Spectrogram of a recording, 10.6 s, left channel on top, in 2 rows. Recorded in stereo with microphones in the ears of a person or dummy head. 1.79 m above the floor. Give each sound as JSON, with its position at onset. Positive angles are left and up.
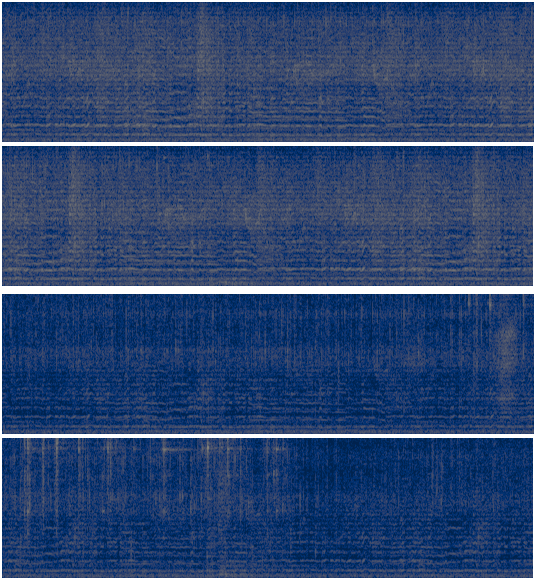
{"t": 0.0, "sound": "an insect", "side_deg": 45}
{"t": 4.7, "sound": "keys jangling", "side_deg": -55}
